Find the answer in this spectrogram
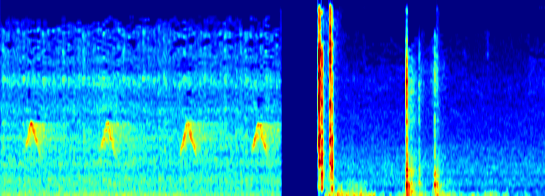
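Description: A steady low hum with a faint high chirp repeating about twice a second, which breaks off abruptly just after two seconds. After it come a few sharp knocks.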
